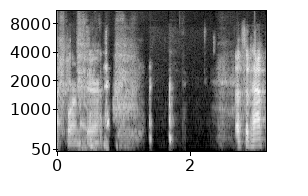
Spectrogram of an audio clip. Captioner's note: all laughing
